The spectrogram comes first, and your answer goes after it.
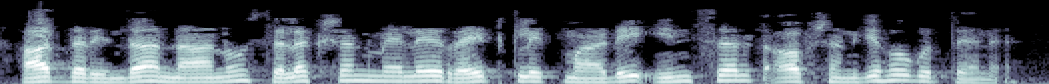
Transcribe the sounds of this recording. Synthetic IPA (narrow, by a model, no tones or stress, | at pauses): aːd̪ːɐɾind̪ɐnaːnuselekʂɐnme̞ːle̞ɾɐjʈklikmaːɽiʔinsɐɾʈaːpʃɐnɡe̞ɦo̞ːɡut̪ːe̞ːne̞̰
